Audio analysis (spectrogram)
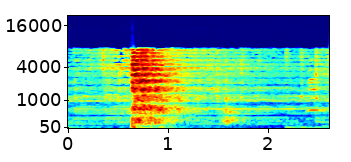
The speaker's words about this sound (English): Gun had gone off accidentally. The intruders worried the sound had alerted neighbors.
